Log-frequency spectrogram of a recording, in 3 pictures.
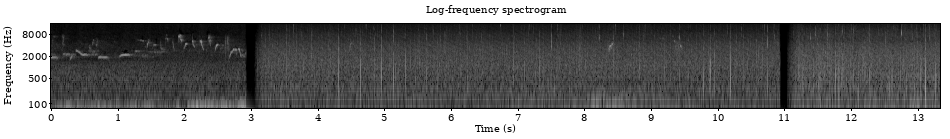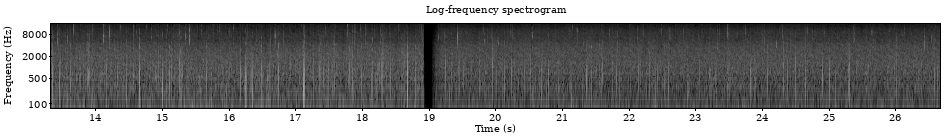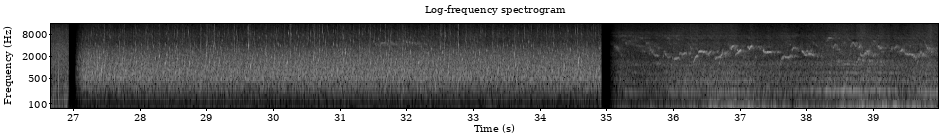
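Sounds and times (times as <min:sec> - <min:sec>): steady rain falling: 0:03.1 - 0:35.0.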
